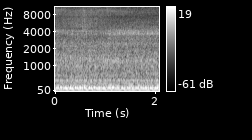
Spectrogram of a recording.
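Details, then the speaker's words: 2001 ZRX1200R four-cylinder, CVK carbs being synchronized (number 2 base carb), pair valve disconnected: even, fast, steady idle pulse with no stumble or hunting, all four cylinders firing, a sewing-machine sound. Smooth idle. "Wow, that's really got a sewing machine sound to it now. We're very close."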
